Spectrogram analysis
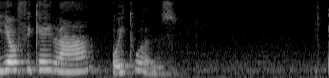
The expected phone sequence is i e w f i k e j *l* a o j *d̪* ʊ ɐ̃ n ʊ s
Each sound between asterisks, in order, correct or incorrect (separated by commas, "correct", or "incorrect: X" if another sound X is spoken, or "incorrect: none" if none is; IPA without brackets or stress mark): correct, incorrect: t̪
